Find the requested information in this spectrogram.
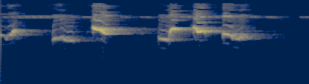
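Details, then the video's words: Caged young straw-headed bulbul, about a year old, in full song with many variations: a phrase of six rich whistled notes, alternately rising and dropping, delivered in quick bursts over about two seconds. "Cucak Rowo Muda Gacor Teman Ngopi"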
